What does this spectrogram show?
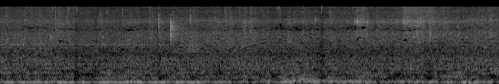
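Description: Capsicum bajji (battered bell pepper rings) deep-frying in hot oil: a steady sizzle with a few small crackles.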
